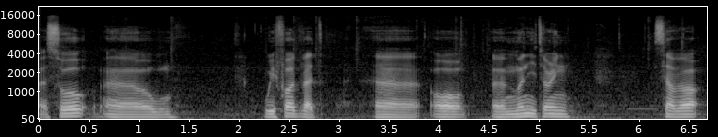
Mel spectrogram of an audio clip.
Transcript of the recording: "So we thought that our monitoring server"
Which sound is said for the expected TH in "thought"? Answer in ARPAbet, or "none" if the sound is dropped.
F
